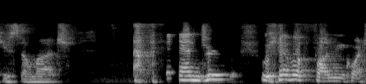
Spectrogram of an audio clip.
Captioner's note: chuckles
